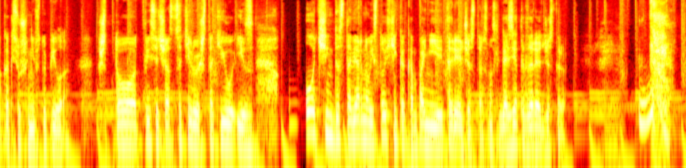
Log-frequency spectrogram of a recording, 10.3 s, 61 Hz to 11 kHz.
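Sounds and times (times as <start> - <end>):
speech: 0.0 - 10.2
person sneezing: 9.0 - 10.2.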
